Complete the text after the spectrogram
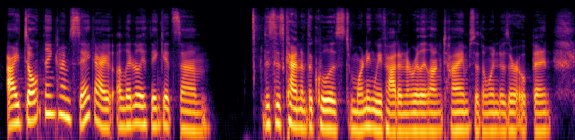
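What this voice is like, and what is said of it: Slightly raspy voice. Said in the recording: “I am a little raspy.”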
